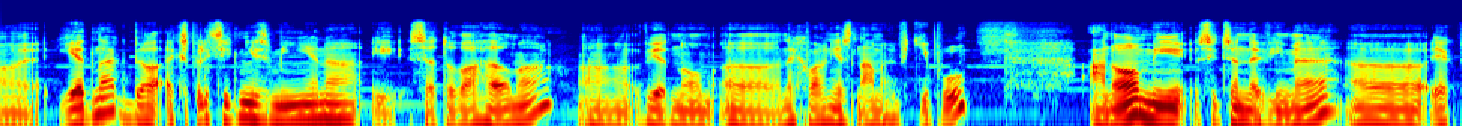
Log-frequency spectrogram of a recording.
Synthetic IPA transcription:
jɛd̪naɡbɪla̰ʔɛksplit͡sit̪ɲɛzmiːɲɛnaʔɪ̰sɛt̪ovaːɦɛlma | vjɛd̪nomnɛxvaːlɲɛzna̰ːmɛːmfcipu | ʔa̰nomɪsɪt͡sɛnɛviːmɛ | jʔak̚

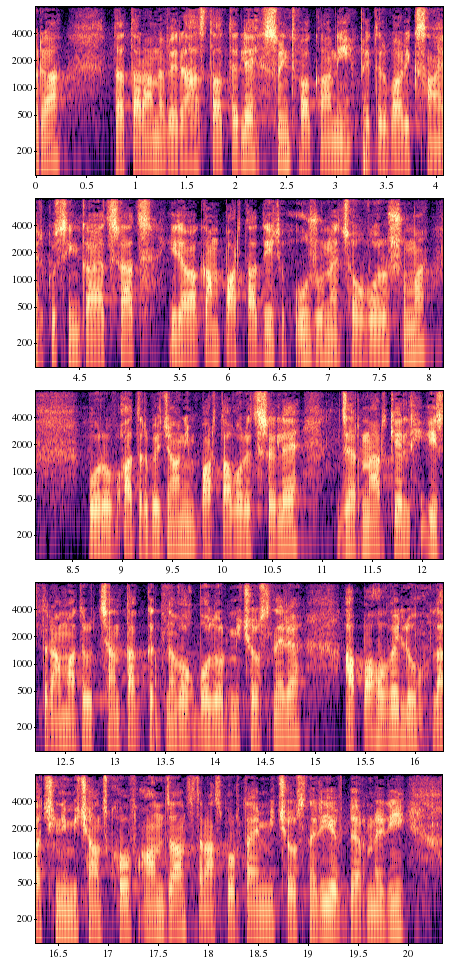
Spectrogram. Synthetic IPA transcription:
əɾɑ | d̪ɑt̪ɑɾɑnəvɛɾɑhɑst̪ɑt̪ɛlɛsujnt̪ʰəvɑkɑn̪ipʰɛt̪əɾvɑɾikʰsɑnɛɾkusinkɑjɑt͡sʰɾɑt͡siɾɑvɑkɑnpɑɾt̪ɑd̪iɾuʒunɛt͡sʰɔʁvɔɾɔʃumə | vɔɾɔvɑd̪əɾbɛd͡ʒɑninpɑɾt̪ɑvɔɾɛt͡sʰɾɛlɛ | d͡zɛrnɑɾkɛliɾt̪əɾɑmɑd̪ɾut͡sʰjɑnt̪ɑk̚ɡət̪nəvɔʁbɔlɔɾmit͡ʃʰɔt͡sʰnɛɾə | ɑpɑɦɔvɛlulɑt͡ʃʰinimit͡ʃʰɑnt͡sʰkʰɔvɑnd͡zɑnt͡sʰt̪əɾɑnspɔɾt̪ɑjinmit͡ʃʰɔt͡sʰnɛɾijɛvbɛrnɛɾi

